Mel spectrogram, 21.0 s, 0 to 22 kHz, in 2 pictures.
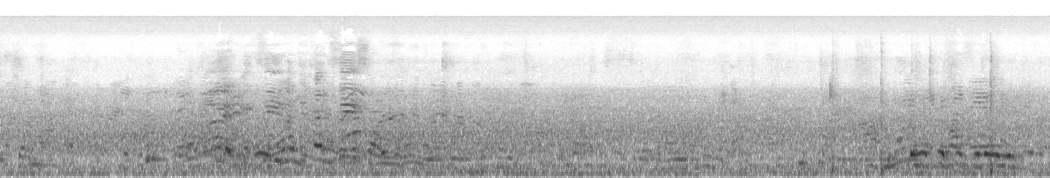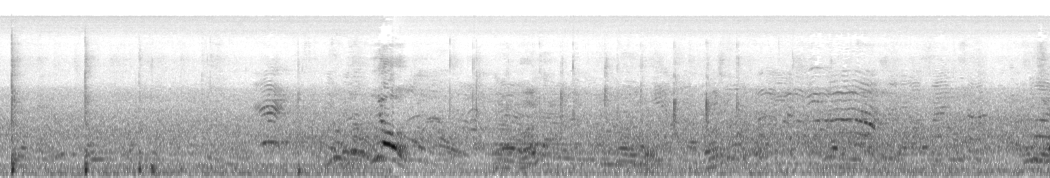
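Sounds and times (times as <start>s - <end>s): players shouting: 11.4s - 16.1s, 16.8s - 21.0s.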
